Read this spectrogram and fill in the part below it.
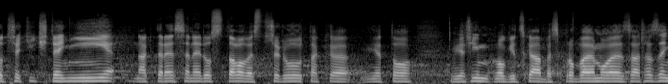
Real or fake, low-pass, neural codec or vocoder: fake; 14.4 kHz; autoencoder, 48 kHz, 32 numbers a frame, DAC-VAE, trained on Japanese speech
